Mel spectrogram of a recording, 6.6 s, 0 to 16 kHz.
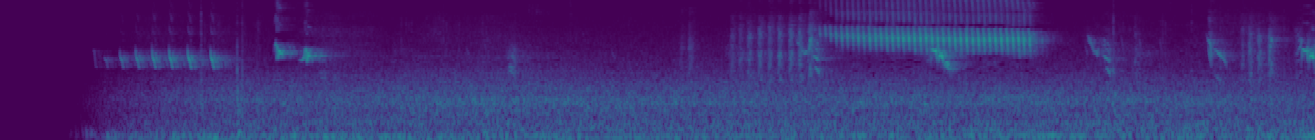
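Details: European greenfinch recorded on a Nikon Z6II camera: quick twittering trills repeated at a high pitch, then one long wheezy buzz lasting about a second, with more short trills after it over low background rumble.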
